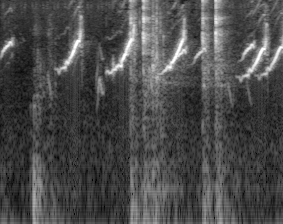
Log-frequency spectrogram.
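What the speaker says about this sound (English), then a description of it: "So this is a desert cardinal." Desert cardinal in the Minecraft Sonorama mod gives a run of bright, sharp rising chirps, several quick notes repeated in short bursts, close and clear over a quiet background.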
